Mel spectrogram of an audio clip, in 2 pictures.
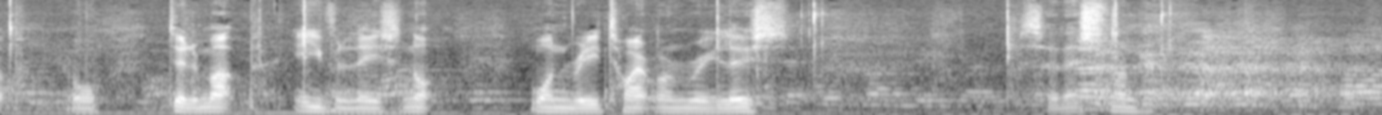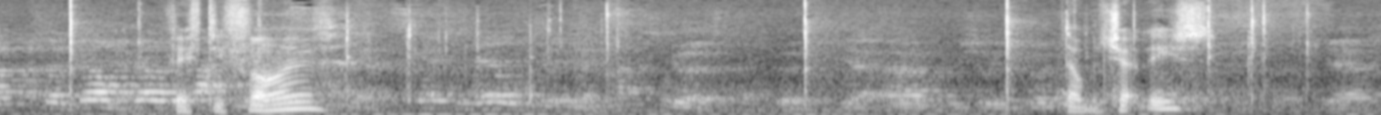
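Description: A ratchet wrench clicks as it turns a bolt.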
